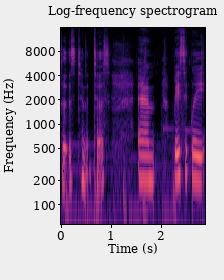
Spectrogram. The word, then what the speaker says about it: tinnitus: oh okay okay I just learned that it's pronounced tinnitus and that's a much less scary no I can't speak it's a must less scary name it's called tinnitus I pronounce it tinnitus but that's not how you pronounce it is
